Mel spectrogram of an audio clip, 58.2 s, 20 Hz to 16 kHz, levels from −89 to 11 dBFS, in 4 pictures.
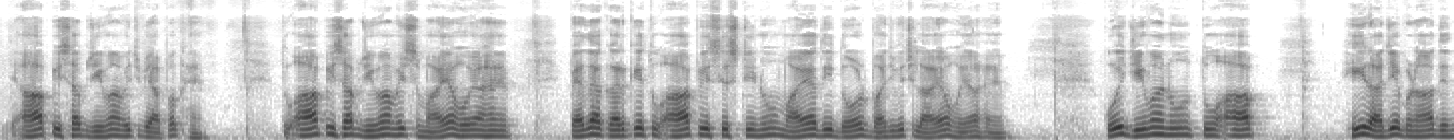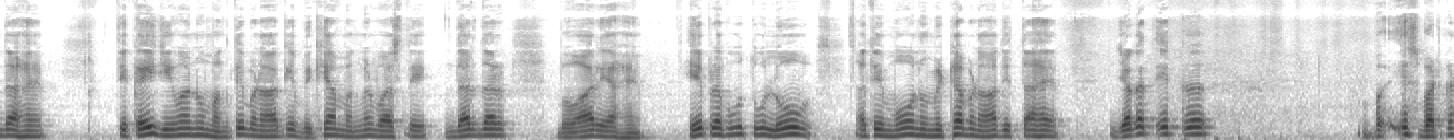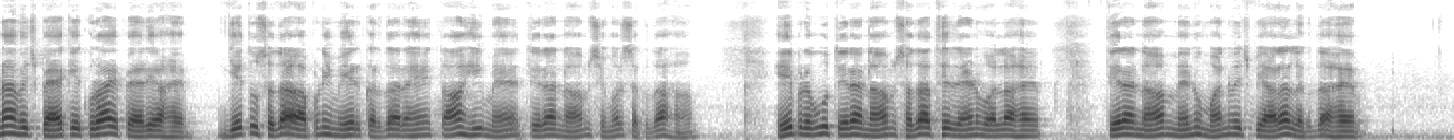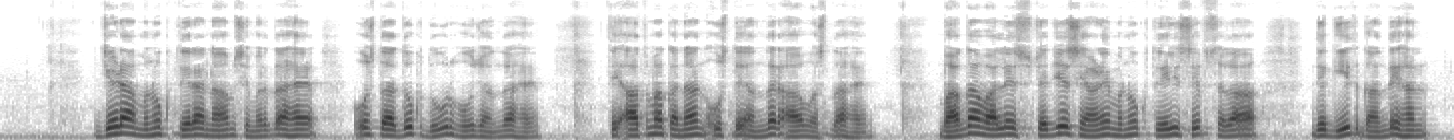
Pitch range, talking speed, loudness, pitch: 130-165 Hz, 150 wpm, -20 LUFS, 150 Hz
